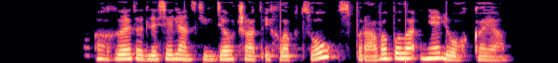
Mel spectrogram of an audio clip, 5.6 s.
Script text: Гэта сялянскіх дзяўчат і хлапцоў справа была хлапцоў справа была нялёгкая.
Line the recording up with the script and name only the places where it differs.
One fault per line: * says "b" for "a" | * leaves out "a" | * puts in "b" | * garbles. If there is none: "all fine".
* puts in "для"
* leaves out "хлапцоў справа была"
